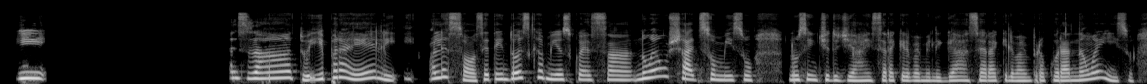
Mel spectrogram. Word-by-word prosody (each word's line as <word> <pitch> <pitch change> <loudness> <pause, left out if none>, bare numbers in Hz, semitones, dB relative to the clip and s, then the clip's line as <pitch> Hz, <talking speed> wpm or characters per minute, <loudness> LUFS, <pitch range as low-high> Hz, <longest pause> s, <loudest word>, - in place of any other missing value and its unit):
E 280 -1 +6 1.8
Exato, 285 -3 +2
e 240 +5 +1
pra 320 +3 +2
ele 245 -3 +1
e 250 - -12 0.2
olha 315 +5 +2
só, 190 - 0
você 230 +7 0
tem 245 +1 0
2 275 +5 +2
caminhos 240 -8 +1
com 230 - -6
essa 210 0 -2
não 265 +9 +2
é 340 - +1
um 380 - -5
chá 255 -9 +2
de 195 -5 -8
sumiço 205 -2 -1 0.4
no 210 0 +1
sentido 205 -2 -2
de, 180 +1 -2
"Ai 175 0 0
será 185 +1 -3
que 180 - -9
ele 180 - 0
vai 175 - -1
me 175 0 -2
ligar? 180 +2 -2
Será 175 0 -1
que 185 - -8
ele 175 - -1
vai 170 0 0
me - - -3
procurar?" 180 0 -1
Não 205 +7 +1
é 295 - 0
isso, 180 - -4
215 Hz, 205 wpm, -19 LUFS, 185-275 Hz, 1.8 s, E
